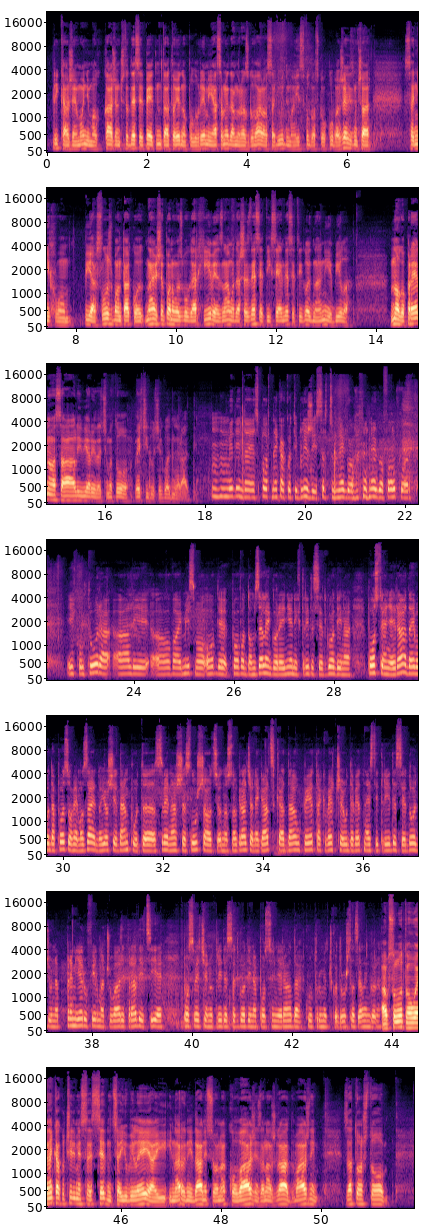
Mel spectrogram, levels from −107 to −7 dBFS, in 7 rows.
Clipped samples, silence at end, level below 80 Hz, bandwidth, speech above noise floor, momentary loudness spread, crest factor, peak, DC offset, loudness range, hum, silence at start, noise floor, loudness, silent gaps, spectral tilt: under 0.1%; 0.6 s; -80 dBFS; 17.5 kHz; 30 dB; 14 LU; 20 dB; -2 dBFS; under 0.1%; 9 LU; none; 0.1 s; -51 dBFS; -22 LUFS; none; -5 dB/octave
